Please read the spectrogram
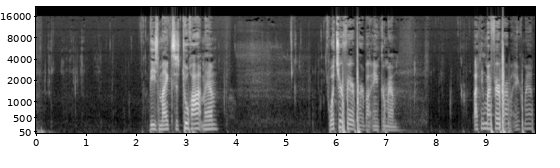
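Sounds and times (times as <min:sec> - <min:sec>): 
chewing food with wet mouth clicks and light crunches: 0:00.0 - 0:02.3, 0:04.8 - 0:06.4, 0:07.0 - 0:08.9
speech: 0:02.3 - 0:03.7, 0:05.8 - 0:07.4, 0:08.8 - 0:09.9.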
